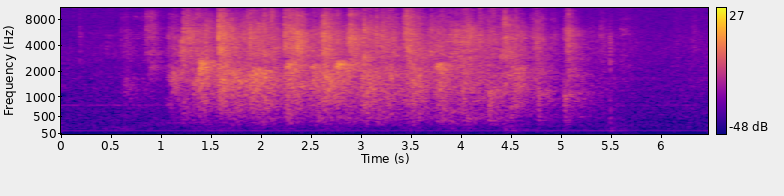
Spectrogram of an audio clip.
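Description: A small audience applauds in a hall.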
